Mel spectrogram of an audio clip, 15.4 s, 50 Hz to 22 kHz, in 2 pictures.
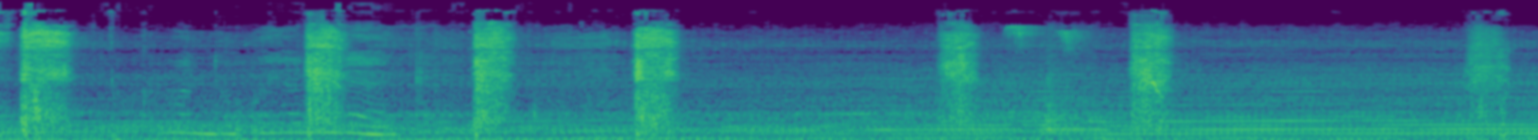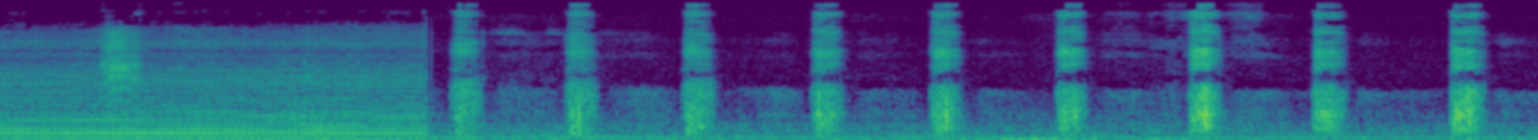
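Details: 7-month-old cat, episodes since last month, on meds; vet x-rays suggest possible heart failure or asthma: run of short, sharp, repeated cough-like bursts.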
